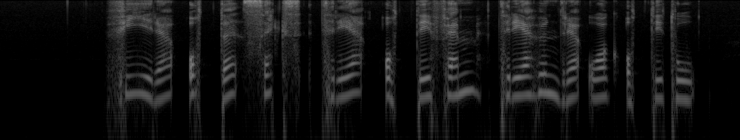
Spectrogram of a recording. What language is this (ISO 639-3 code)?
nor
